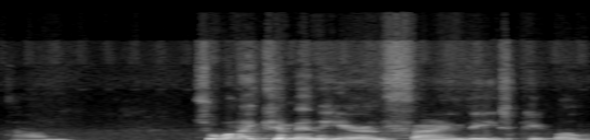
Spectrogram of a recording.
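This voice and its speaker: The speaker is a man. He talks with a Belfast accent. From Northern Ireland, Belfast. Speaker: recovering addict sharing his story. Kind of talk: testimony.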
